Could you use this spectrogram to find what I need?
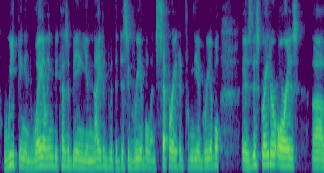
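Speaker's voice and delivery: solemn recital of scripture; scripture reading. Acted. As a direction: read the sutta out with lifted voice. Reads a sutta passage aloud.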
